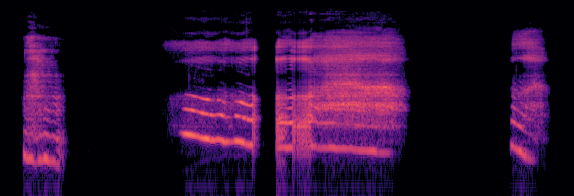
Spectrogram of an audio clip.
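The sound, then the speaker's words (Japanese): A voiced yawn, set off by seeing someone's sleepy face: a short breathy lead-in, then a long drawn-out stretch with a falling, moaning pitch that trails off, and a brief sighing tail at the end. No speech. “お主が眠そうな顔じゃから、ついあくびが出てしまった。”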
